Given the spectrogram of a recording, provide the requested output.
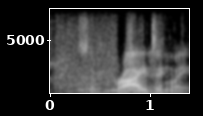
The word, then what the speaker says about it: surprisingly: mother okay surprisingly uh surprisingly yeah the um stress is on Rise surprisingly modern yes okay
